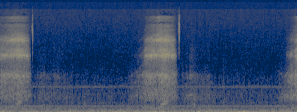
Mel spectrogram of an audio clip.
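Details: Sleeping pet dog: two hissing breath bursts with short snorting catches, about three seconds apart, over low steady room rumble; snoring.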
